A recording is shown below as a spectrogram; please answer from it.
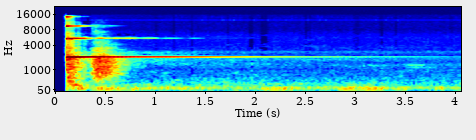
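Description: Elevator chime: a bright ding struck twice in quick succession, its single tone ringing on and fading away over about four seconds.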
